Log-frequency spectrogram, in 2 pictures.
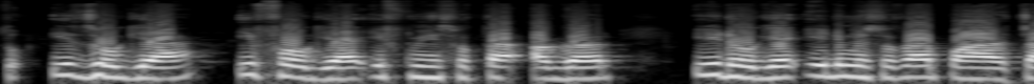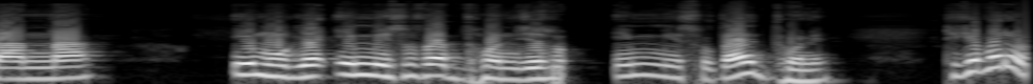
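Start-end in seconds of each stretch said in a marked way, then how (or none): none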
